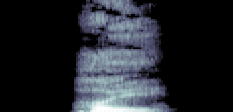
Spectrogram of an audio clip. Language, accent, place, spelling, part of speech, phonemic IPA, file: German, Germany, Berlin, hoi, interjection, /hɔʏ̯/, De-hoi.ogg
- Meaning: hi! an informal greeting acknowledging someone’s arrival or presence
